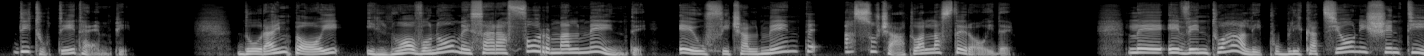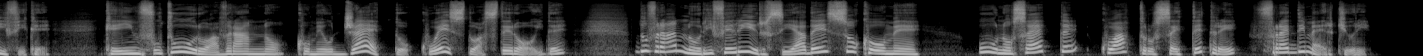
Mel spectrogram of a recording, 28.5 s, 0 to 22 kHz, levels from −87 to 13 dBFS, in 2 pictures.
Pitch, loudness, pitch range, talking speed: 240 Hz, -20 LUFS, 185-290 Hz, 75 wpm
